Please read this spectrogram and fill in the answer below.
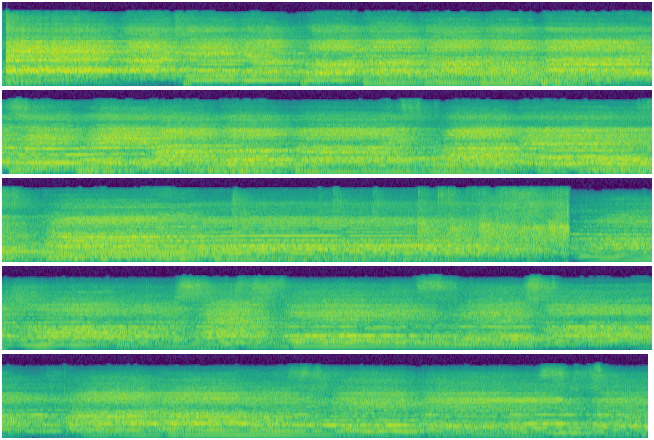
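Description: Mixed church choir singing a gospel song, with held chords over a steady bass line. There is an abrupt cut about two-thirds of the way through, after which the singing carries on.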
